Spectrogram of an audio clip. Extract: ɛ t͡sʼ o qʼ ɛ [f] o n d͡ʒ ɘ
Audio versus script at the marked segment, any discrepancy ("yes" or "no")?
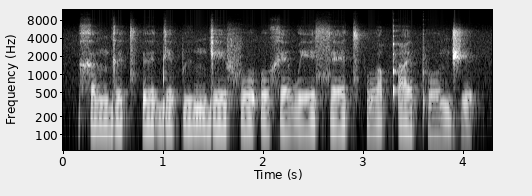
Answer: yes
